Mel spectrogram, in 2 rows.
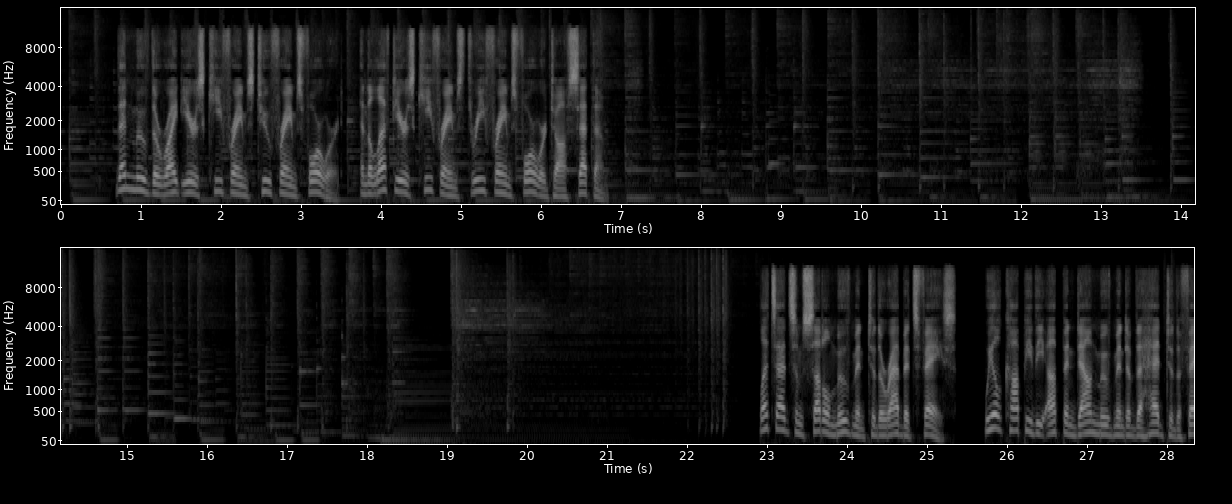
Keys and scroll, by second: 2.2 alt+w, 4.8 alt+w, 5.7 space, 20.6 super+s, 22.9 super+s, 23.5 space.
